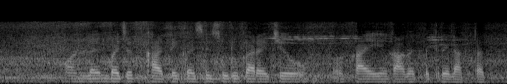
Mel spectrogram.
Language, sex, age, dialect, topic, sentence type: Marathi, male, 25-30, Standard Marathi, banking, question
